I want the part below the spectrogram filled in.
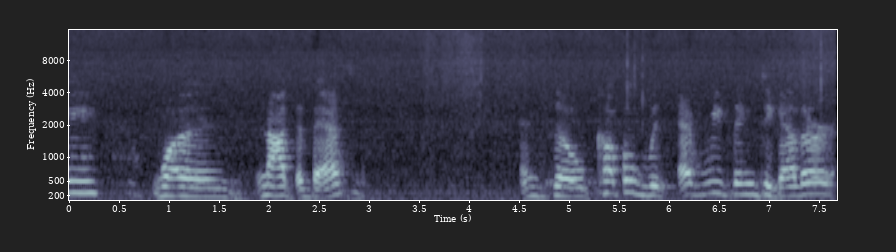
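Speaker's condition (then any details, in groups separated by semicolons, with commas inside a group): Spastic quadriplegic cerebral palsy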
